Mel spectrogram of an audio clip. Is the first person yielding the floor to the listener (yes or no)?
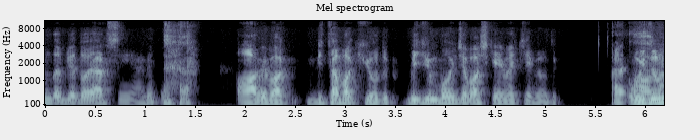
no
